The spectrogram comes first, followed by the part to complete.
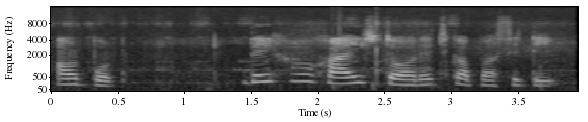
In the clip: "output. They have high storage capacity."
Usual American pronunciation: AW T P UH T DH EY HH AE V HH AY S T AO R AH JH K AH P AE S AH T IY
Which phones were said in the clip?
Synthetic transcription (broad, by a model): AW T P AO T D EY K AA W HH AY S T AO R AH JH K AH P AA S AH T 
